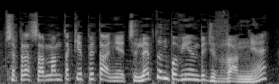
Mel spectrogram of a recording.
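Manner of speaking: usual speaking voice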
